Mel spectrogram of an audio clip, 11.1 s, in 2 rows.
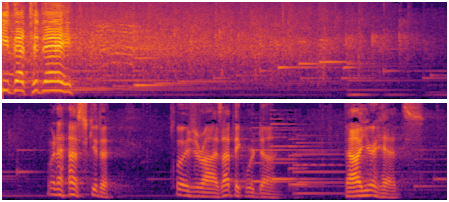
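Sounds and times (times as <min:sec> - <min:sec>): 
speech: 0:00.0 - 0:01.1, 0:06.2 - 0:07.0, 0:07.7 - 0:09.1, 0:09.8 - 0:10.8
audience applauding: 0:00.0 - 0:05.3.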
